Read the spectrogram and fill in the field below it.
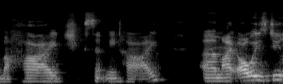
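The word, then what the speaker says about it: Mihaly Csikszentmihalyi: and identified it as a hungarian psychologist called mahai she sent me high i always do like to brag you know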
